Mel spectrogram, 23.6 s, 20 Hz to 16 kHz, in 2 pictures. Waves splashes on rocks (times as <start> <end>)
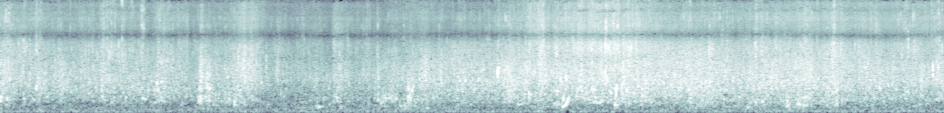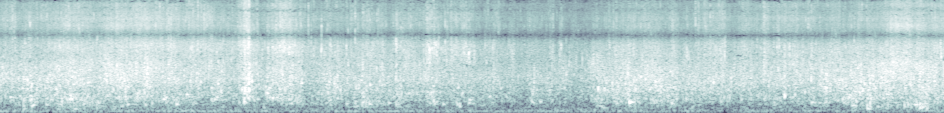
19.2 23.6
